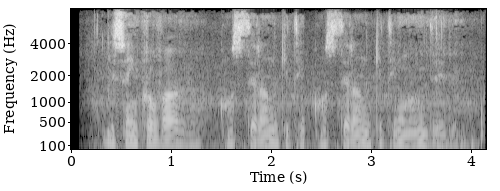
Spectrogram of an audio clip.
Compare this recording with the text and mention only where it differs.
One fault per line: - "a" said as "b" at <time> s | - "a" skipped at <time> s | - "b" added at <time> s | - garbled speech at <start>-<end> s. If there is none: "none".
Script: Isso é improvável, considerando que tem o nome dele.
- "considerando que tem" added at 2.4 s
